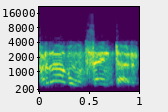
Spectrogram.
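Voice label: Serbian bomb success mood high, speech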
